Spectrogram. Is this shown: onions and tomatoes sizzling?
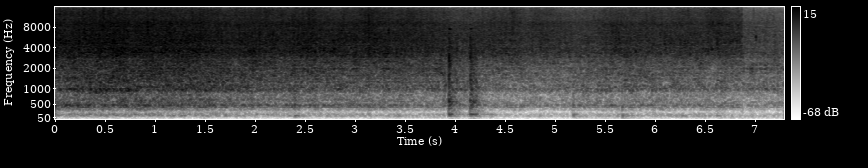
yes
